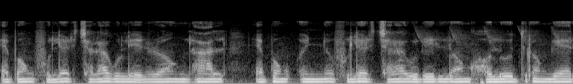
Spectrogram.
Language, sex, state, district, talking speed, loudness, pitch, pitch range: Bengali, male, Assam, Hailakandi, 125 wpm, -13 LUFS, 120 Hz, 120-125 Hz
